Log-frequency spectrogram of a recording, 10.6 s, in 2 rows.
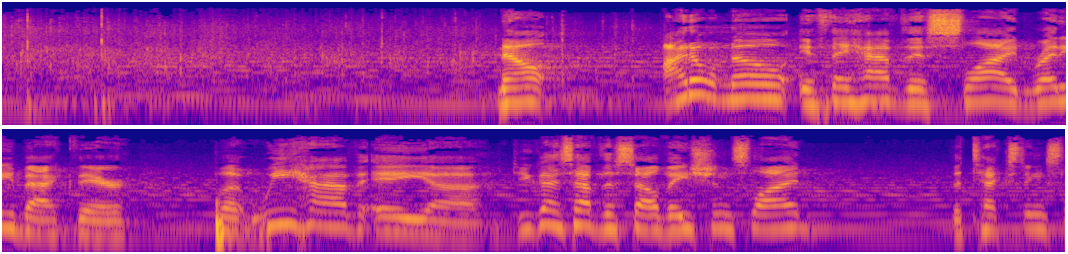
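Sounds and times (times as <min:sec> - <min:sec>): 
audience clapping: 0:00.0 - 0:03.7
speech: 0:02.5 - 0:09.5, 0:10.1 - 0:10.6.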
